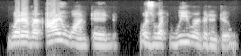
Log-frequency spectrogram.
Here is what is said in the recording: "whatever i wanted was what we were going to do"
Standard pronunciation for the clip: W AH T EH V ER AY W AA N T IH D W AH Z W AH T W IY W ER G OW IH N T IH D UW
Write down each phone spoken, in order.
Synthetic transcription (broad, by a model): W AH T EH V ER AY W AA N T IH D W AH Z W AH T W IY W ER G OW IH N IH D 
